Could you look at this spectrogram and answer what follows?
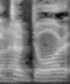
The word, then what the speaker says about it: Nectar d'Or: And then the much mispronounced in America, Nectar d'Or. – I will be pushing that. – Yeah. – It'll be Nectar d'Or from here. – Nectar d'Or is the correct name, which means golden liquid.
